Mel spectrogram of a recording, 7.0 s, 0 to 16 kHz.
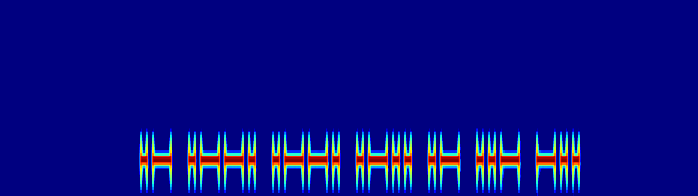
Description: Morse code, heard as a keyed tone, about 20 wpm, 690 Hz. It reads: APPLAUD
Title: 7 Letter Words - First 3 Letters Given - 20wpm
